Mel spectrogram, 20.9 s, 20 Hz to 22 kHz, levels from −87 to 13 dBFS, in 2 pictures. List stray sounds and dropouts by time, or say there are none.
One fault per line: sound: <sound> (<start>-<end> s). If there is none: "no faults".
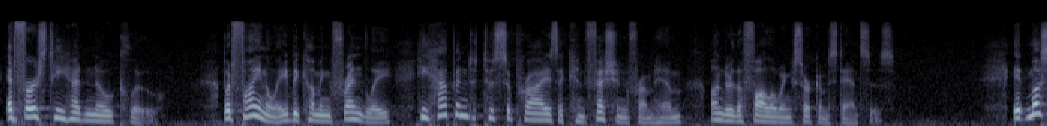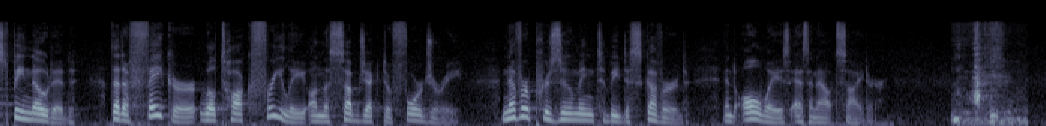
sound: laugh (20.0-20.8 s)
